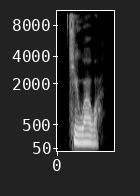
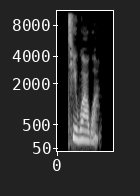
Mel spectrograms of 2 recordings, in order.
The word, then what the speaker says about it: Chihuahua: The city or province Chihuahua is, of course, in Spanish pronounced Chihuahua. – Chihuahua.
